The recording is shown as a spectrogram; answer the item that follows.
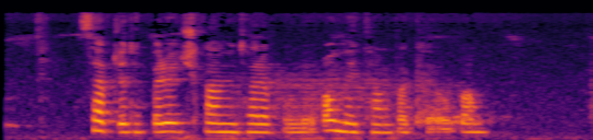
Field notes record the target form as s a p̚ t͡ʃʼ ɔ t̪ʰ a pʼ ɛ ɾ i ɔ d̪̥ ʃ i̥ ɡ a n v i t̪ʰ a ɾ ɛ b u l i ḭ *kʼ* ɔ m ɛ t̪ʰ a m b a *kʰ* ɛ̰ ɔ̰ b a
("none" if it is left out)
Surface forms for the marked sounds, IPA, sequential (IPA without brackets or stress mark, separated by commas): qʼ, kʰ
